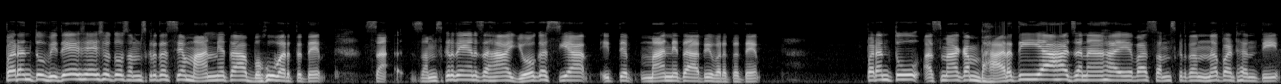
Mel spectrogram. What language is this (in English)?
Sanskrit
